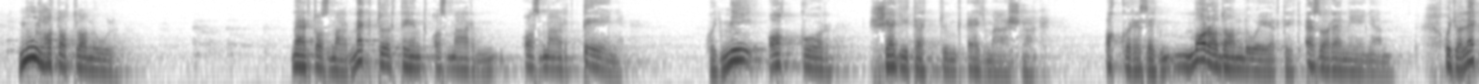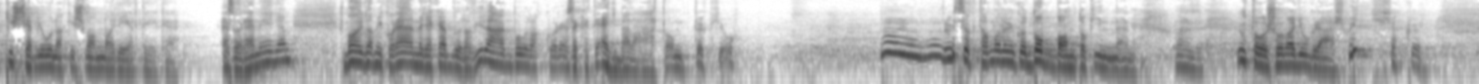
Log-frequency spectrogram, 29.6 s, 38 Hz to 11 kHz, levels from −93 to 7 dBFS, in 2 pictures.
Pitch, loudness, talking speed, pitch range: 120 Hz, -31 LUFS, 120 wpm, 105-145 Hz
